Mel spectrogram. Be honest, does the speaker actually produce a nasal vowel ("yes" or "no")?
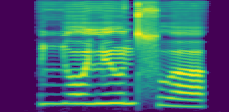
yes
